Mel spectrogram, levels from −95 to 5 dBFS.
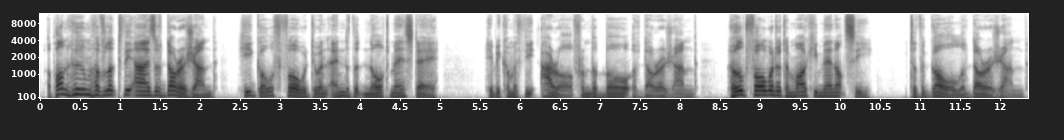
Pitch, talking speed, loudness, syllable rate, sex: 120 Hz, 195 wpm, -19 LUFS, 5.3 syllables/s, male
